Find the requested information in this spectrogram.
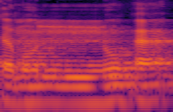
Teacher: ഇതിൽ ഷദ്ദുള്ള നൂനിനെ മണിക്കുക. നൂൻ മുഷദ്ദദ.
